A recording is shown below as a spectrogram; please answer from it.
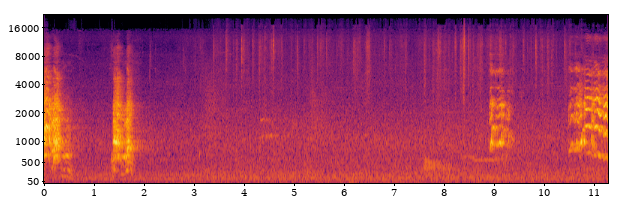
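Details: Whimpering Shiba Inu puppies aged 30 days: two sharp squealing cries at the start, a long quiet stretch with only a faint low whine, then renewed harmonic yelps building toward the end.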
